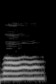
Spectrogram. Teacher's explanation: واؤ پہ فتح ہے، اس کو بھی ہم راؤنڈ کرتے ہوئے 1 کاؤنٹ پڑھیں گے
